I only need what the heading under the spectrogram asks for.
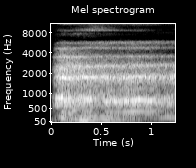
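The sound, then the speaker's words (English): A heavy, labored breath rasps from a person struggling to breathe while eating a donut, one long continuous exhale lasting just over a second, loud and steady, with no talking. “Oh, sorry, that was just me struggling to breathe.”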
